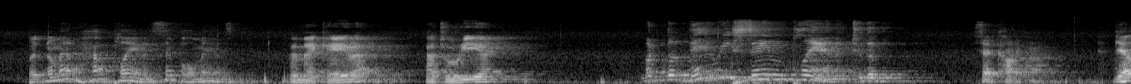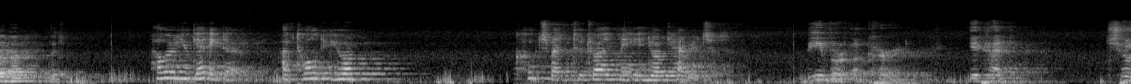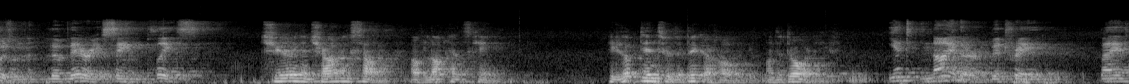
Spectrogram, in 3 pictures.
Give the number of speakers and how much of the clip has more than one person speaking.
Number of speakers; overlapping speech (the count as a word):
five, no overlap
